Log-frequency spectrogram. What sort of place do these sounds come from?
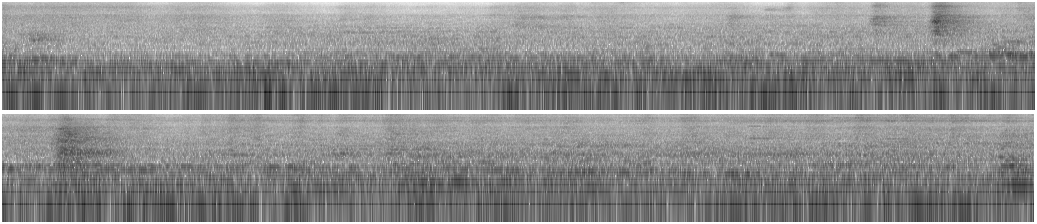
subway station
